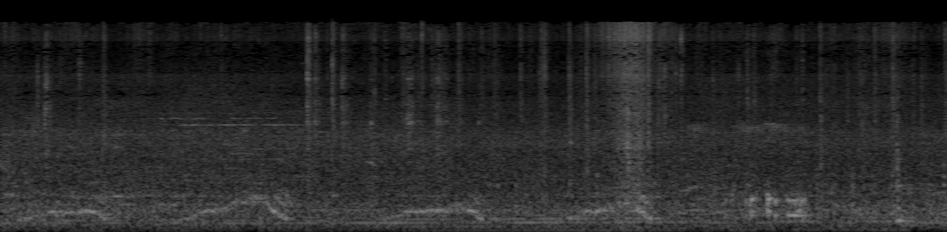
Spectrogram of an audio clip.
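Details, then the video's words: Pigeons during mating, giving low, soft rolling coos that rise and fall, repeated in several phrases over about ten seconds, with faint background rustling and a brief louder noise near the middle. "Pigeon Mating"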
